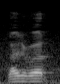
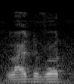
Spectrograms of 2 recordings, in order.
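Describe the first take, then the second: No difference in how they are said.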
